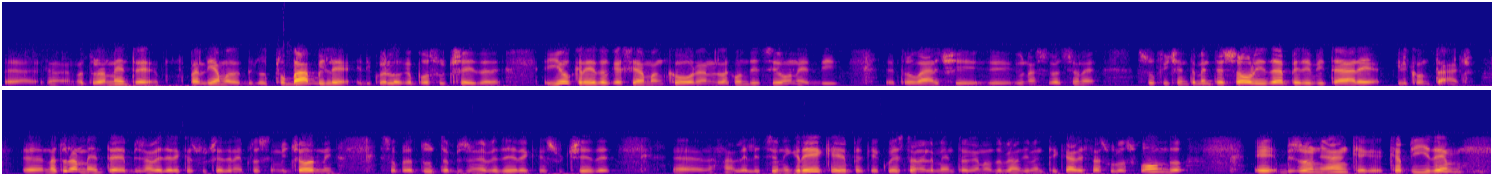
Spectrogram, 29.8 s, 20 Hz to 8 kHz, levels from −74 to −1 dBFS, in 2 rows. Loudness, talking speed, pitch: -26 LUFS, 120 wpm, 135 Hz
